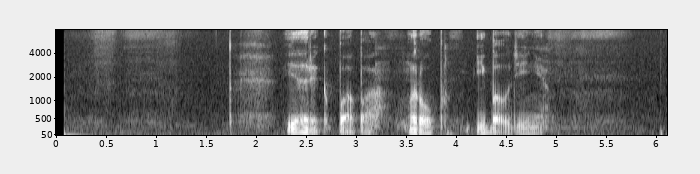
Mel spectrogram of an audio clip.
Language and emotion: Russian, neutral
